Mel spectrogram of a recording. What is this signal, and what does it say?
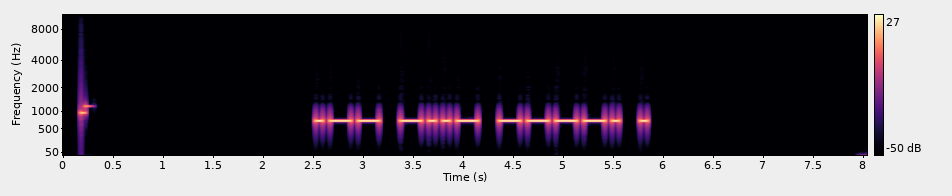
Morse code, heard as a keyed tone, about 17 wpm, 700 Hz. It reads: WX9E
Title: USA Call Signs - 4 Characters - 17wpm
